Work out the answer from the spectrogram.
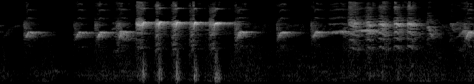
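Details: High, thin piping notes from a crimson sunbird provoked by a lure sound, broken by a fast, sharp chattering trill and later a run of excited high twittering, with short pauses between bursts.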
